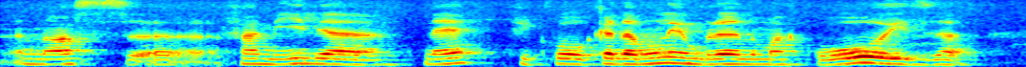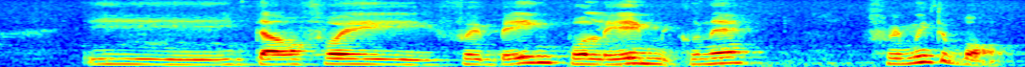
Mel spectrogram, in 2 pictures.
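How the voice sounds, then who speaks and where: Older woman from Brazil, slow rambling storyteller, slightly stuffy, echoey room. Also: on the low side, mellow. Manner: rambling, with many fillers and self-corrections. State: congested, a bit under the weather. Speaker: vlogger telling family memories. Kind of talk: casual storytelling.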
